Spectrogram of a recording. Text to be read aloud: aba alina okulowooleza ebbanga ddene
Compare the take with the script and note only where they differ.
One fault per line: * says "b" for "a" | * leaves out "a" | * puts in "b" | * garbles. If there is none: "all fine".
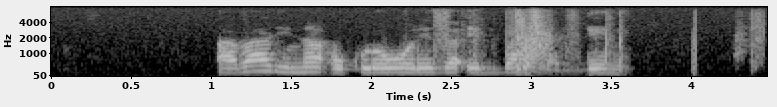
all fine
